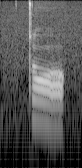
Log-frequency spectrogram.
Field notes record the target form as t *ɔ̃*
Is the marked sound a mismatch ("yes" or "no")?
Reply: yes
